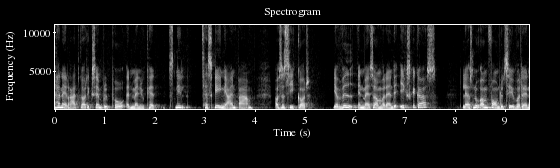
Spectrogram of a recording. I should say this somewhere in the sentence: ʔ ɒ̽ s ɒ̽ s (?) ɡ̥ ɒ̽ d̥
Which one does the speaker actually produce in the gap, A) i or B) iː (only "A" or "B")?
B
